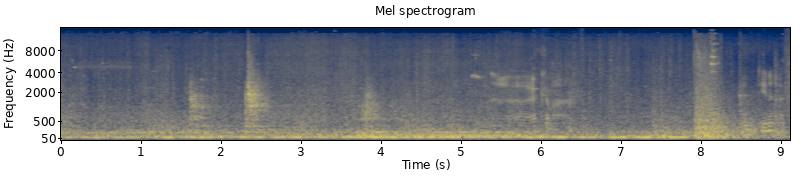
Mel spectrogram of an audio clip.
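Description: A dumpster scrapes loudly as it is pushed across the ground.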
